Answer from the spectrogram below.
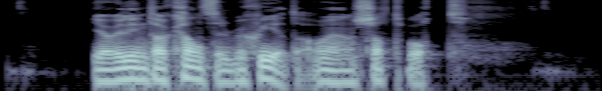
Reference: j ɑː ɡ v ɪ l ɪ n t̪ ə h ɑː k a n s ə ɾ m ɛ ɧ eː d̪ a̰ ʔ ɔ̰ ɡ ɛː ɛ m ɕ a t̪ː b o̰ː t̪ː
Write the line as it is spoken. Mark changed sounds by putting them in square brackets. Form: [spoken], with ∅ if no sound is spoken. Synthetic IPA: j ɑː ɡ v ɪ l ɪ n t̪ ə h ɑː [kʰ] a n s ə ɾ [b] ɛ ɧ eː d̪ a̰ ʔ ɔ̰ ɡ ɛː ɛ [n] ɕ a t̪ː b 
